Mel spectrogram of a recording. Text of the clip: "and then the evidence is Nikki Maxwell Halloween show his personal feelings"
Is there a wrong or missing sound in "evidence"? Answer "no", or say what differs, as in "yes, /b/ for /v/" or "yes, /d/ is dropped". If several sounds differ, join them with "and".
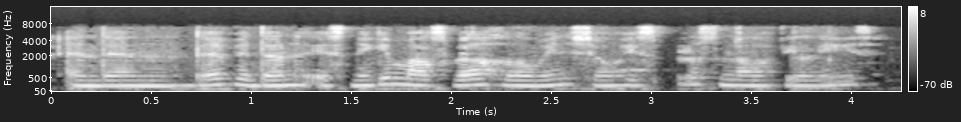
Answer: yes, /s/ is dropped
